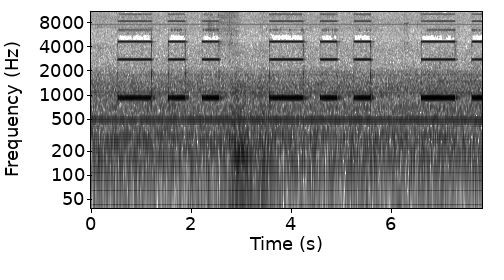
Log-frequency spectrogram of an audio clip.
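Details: Pentium 4 desktop that powers on with no display, tried on DVI and VGA: groups of short high beeps, long then two short, repeating every few seconds in a quiet room; POST error code, owner suspects broken RAM after swapping sticks and slots.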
